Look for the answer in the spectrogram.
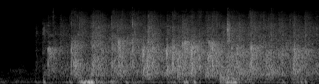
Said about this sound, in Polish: Jest z nami też publiczność na żywo, co w ostatnimi czasy nie jest wcale takie oczywiste, więc myślę, że to jest świetna okazja, żeby autora przywitać oklaskami.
